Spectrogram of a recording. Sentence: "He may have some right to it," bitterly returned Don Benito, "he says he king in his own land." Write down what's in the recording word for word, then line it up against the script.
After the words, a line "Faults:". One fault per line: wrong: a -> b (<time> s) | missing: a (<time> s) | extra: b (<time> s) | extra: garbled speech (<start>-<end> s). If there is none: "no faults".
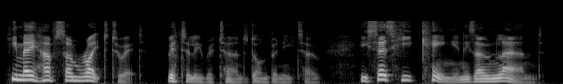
"He may have some right to it," bitterly returned Don Benito, "he says he king in his own land."
Faults:
no faults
